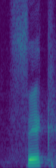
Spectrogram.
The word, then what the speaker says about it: Sikh: sick term we use so s i k h sick that's the pronunciation so I'm speaking to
